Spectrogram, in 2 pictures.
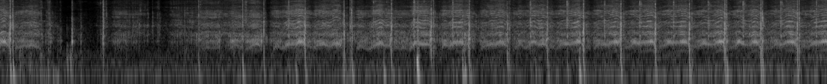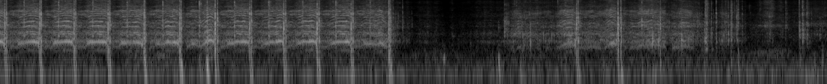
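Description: Hand-crank charging dynamo of an Ideation GoPower solar flashlight being cranked, giving a fast, even clicking whir. The cranking pauses briefly about two-thirds of the way through and then starts again, while the flashlight's own radio plays music.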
